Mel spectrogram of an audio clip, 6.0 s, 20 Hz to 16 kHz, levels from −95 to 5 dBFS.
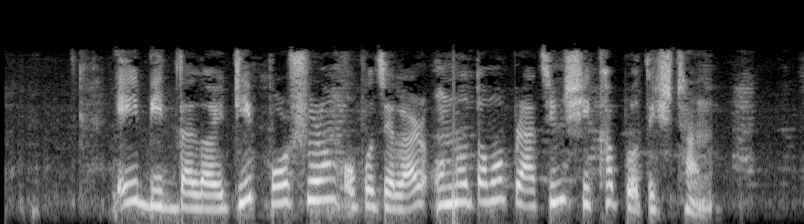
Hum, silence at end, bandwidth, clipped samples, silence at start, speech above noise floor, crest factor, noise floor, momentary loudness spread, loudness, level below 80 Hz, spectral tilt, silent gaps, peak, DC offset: none; 0.4 s; 8 kHz; under 0.1%; 0.25 s; 31 dB; 12 dB; -44 dBFS; 5 LU; -13 LUFS; -52 dBFS; -3.5 dB/octave; none; 0 dBFS; under 0.1%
